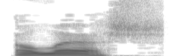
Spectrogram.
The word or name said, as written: ilesh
